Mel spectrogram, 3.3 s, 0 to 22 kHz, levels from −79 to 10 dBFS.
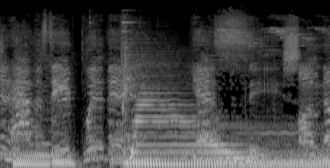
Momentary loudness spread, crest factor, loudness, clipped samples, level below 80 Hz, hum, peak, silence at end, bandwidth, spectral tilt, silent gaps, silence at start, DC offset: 5 LU; 14 dB; -19 LUFS; under 0.1%; -26 dBFS; none; -4 dBFS; 0 s; 17.5 kHz; -5.5 dB/octave; none; 0 s; under 0.1%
